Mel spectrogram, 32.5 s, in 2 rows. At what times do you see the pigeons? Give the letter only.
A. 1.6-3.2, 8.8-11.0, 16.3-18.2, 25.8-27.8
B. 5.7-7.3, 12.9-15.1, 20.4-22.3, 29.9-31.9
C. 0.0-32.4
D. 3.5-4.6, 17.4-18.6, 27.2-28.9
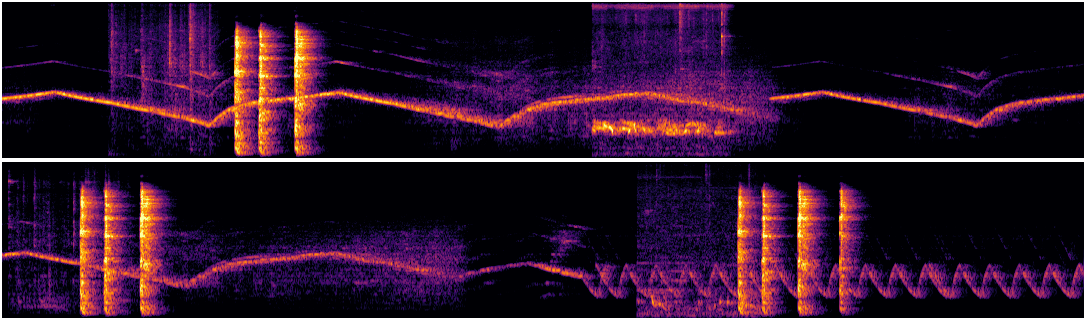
A.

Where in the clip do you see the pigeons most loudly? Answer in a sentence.
The volume of the pigeons peaks at 9 seconds.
